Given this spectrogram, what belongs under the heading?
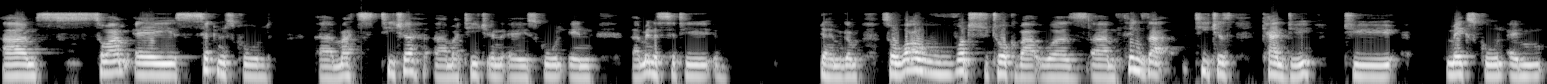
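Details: Adult male secondary school maths teacher who stammers; stammering.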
